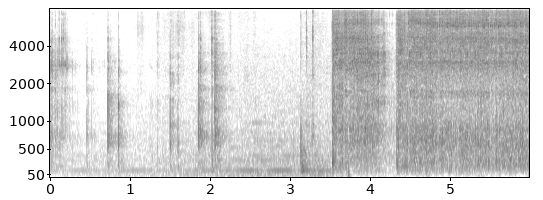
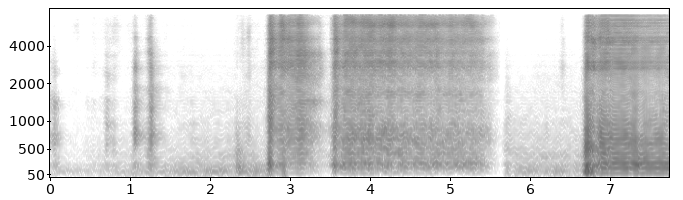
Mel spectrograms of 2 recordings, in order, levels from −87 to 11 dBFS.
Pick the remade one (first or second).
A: second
